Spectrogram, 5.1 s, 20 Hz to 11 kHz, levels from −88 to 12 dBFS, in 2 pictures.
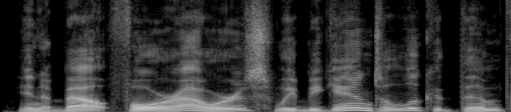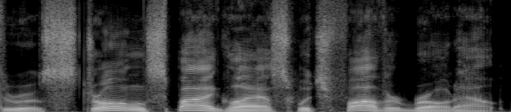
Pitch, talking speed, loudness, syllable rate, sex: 130 Hz, 210 wpm, -18 LUFS, 4.5 syllables/s, male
